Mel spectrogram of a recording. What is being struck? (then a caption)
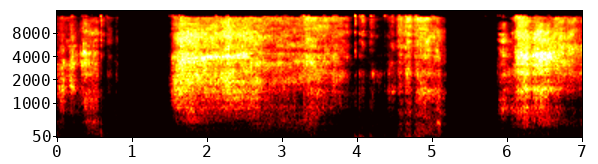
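Floral foam brick. Long manicured nails press into and scratch the top of a large, rectangular, grey-green floral foam brick, solid and porous, resting on a wooden table. Bright, hissy crunching and scraping comes in three bursts separated by short silences as the foam is crushed.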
